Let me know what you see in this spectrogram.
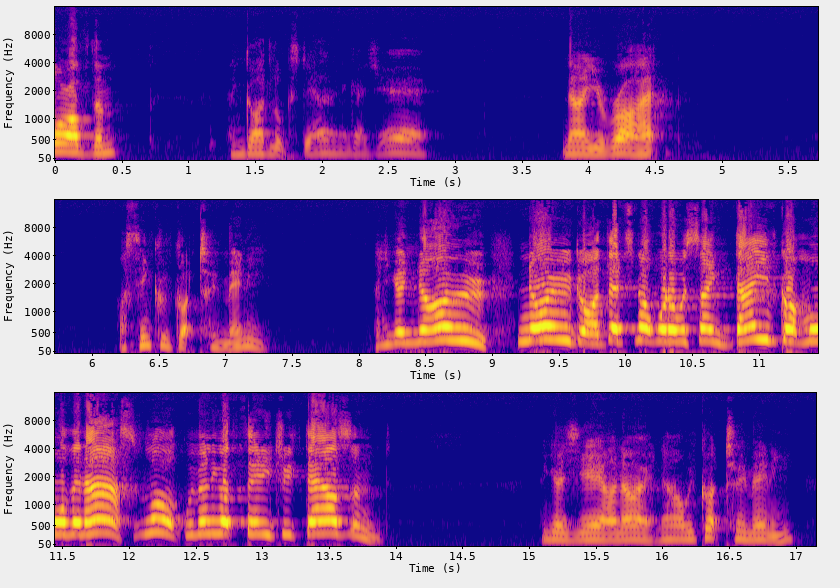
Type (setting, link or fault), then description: setting, large echoing room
